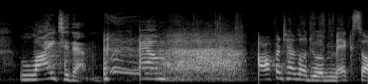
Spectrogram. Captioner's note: laughing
